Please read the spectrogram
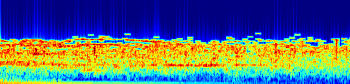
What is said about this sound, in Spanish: Bueno, démosle un aplauso más fuerte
